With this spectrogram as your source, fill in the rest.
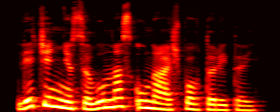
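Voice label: "леченньӧсӧ луннас унаысь повторитӧй", Komi, female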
